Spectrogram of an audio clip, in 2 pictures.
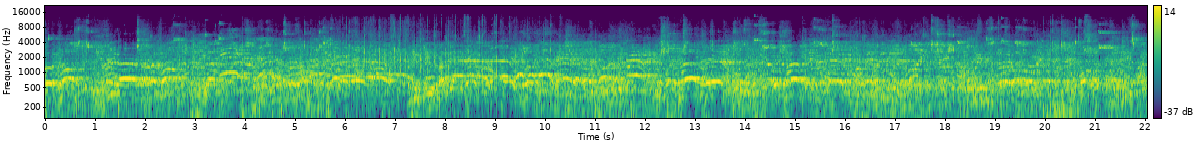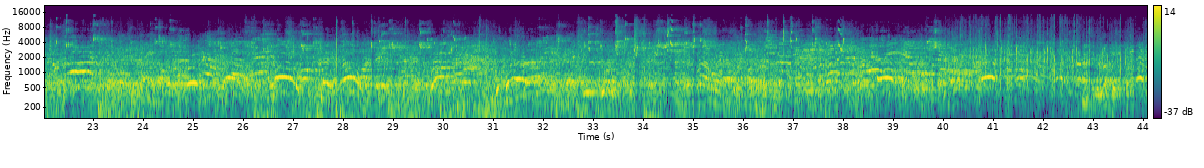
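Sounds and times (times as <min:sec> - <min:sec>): sneaker squeaks: 0:00.0 - 0:06.0, 0:12.3 - 0:16.6, 0:17.2 - 0:40.1
spectators chatter: 0:00.0 - 0:44.0
ball bouncing on hardwood court: 0:27.2 - 0:28.2.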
